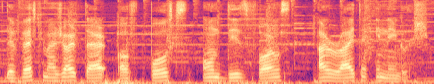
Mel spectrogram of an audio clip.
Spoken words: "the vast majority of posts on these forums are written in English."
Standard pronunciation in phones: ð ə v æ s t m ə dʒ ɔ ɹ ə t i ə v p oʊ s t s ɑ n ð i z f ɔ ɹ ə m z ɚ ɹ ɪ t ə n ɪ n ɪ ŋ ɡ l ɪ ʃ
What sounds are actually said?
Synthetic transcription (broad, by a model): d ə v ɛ s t m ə ʒ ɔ ɹ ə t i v p oʊ s t s ɑ n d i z f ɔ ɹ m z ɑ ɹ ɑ t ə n ɪ n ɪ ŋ ɡ l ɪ ʃ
